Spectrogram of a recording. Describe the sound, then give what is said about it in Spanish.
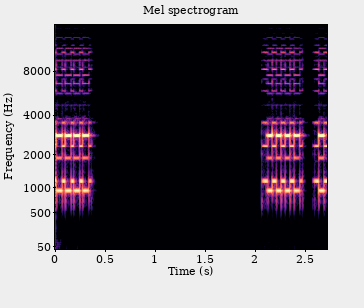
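A telephone rings for an incoming call in three short bursts of bright, rapidly trilling bell tone, separated by a long silent gap and then a brief pause. “¡Uy! Tenemos una llamada.”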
